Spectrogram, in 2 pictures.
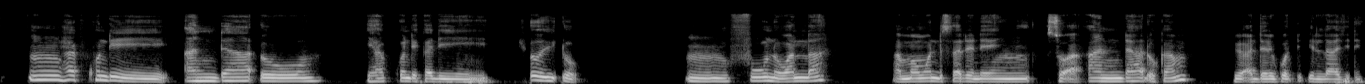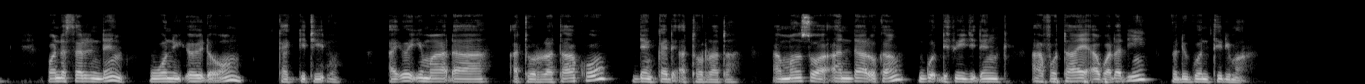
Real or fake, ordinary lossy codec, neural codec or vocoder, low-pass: real; none; none; 10.8 kHz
